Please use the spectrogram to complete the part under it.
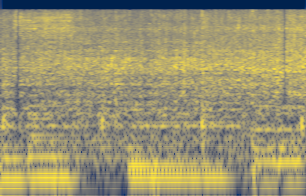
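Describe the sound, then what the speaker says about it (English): Sizzling chicken pot pie filling as sauce is poured in, a steady close frying hiss with low bubbling throughout, no voices. "I'm going to add my sauce now."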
